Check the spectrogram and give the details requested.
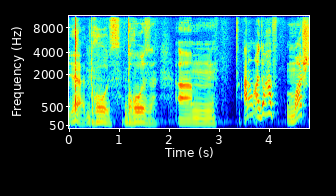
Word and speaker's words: Droz: Z, yeah, Droz. Droz. I don't have much to say. I mean, regarding the pronunciation, just Droz and not Droz, because it's not an S, the same as Hermès and Hermès. Yeah.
